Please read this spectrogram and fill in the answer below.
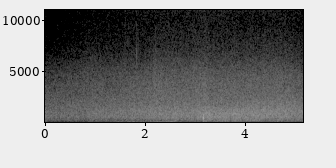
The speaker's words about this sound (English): Listen, it's now properly raining, so let's go back inside and then we'll pick up from there.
